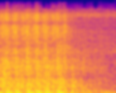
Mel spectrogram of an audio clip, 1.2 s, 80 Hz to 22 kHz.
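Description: Rapid gunfire in Counter-Strike 2 as a Mag 7 shotgun faces an AK rifle at close range during a competitive match, with dense, loud bursts that ease off toward the end.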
